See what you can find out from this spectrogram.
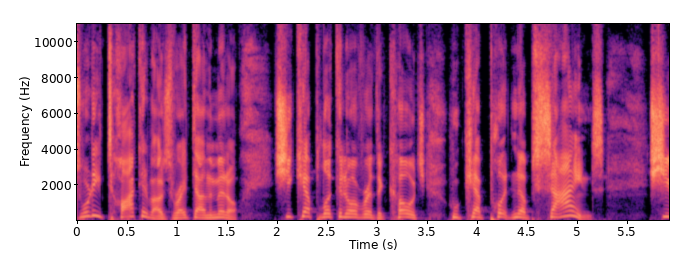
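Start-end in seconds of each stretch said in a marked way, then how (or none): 0.0-0.8 put-on high, indignant girl voice; lightly voiced sassy catcher; mock catcher protest. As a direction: scoff at the umpire's call.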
